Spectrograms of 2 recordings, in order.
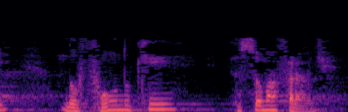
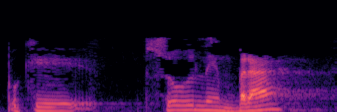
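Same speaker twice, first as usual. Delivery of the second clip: ordinary delivery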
